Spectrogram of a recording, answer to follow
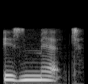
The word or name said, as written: Ismid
